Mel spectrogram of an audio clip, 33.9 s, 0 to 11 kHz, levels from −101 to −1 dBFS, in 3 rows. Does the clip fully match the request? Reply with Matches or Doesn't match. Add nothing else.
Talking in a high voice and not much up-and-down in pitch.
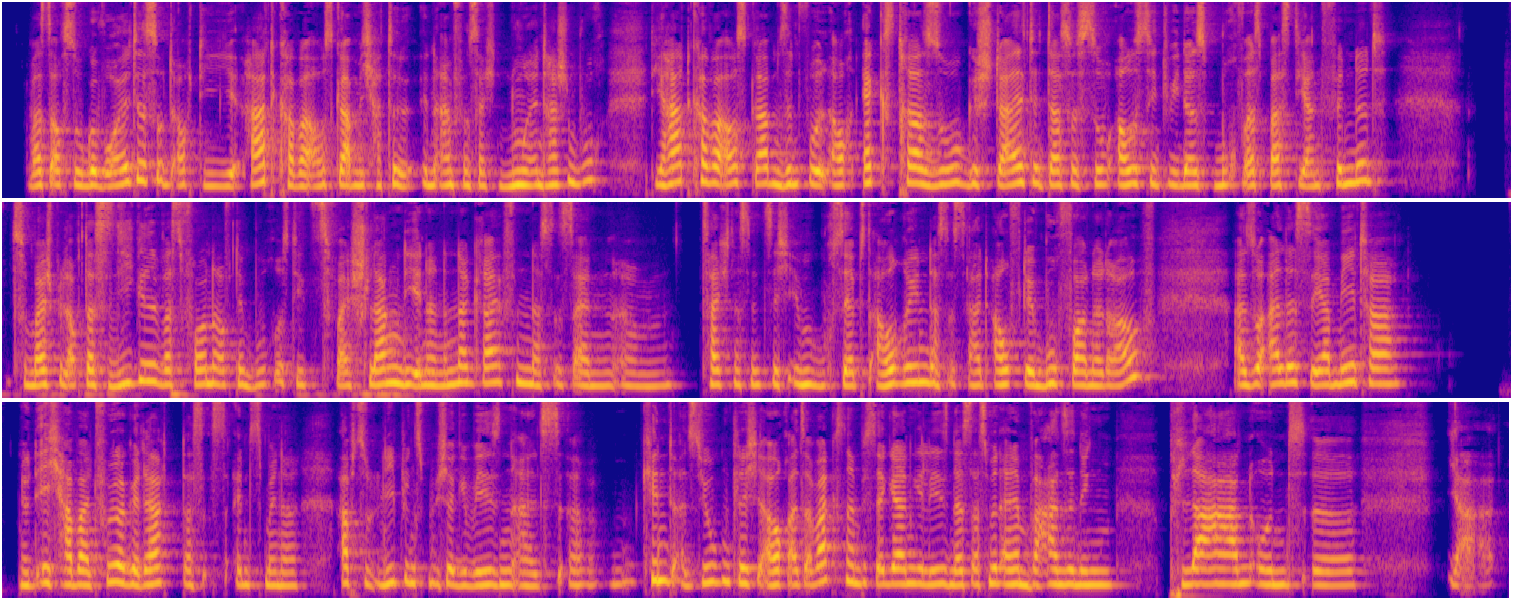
Matches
